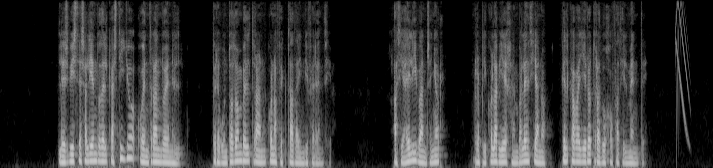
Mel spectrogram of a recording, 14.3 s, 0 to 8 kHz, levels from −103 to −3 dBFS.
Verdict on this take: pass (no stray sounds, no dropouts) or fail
fail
